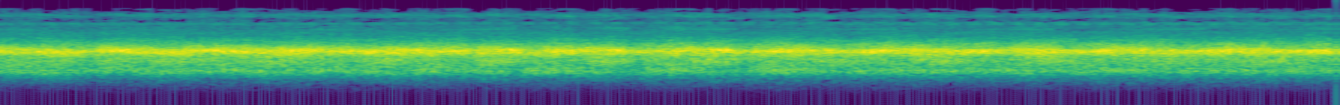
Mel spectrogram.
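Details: Numerous frogs calling at once, a thick, steady blanket of shrill trilling sound that never stops, nothing else audible.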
